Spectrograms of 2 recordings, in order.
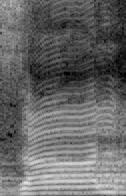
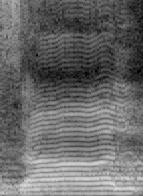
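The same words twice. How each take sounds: Both takes have the same delivery.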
